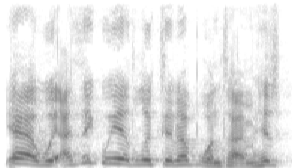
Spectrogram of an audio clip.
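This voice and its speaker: A man's voice: high voice, animated, fast, gravelly, a bit bright. A man co-hosting a sports podcast, chatting casually with slangy, profane fan talk.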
